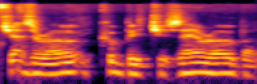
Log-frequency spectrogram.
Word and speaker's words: Jezero: And it's a place, and I think it's pronounced Jezero. It could be Jezero, but I think it's Jezero.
